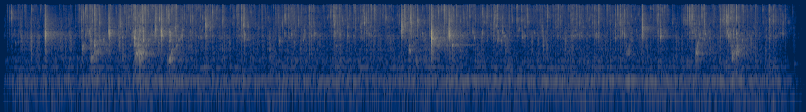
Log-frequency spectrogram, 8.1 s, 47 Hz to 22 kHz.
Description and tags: Sound of urination - Number 3
Pansk, Panska, toilet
